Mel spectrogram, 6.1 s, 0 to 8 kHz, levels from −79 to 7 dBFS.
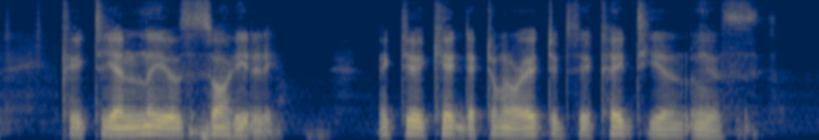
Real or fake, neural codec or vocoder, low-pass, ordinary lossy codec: fake; codec, 16 kHz, 0.5 kbps, FunCodec, trained on LibriTTS, 25 frames a second; none; none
